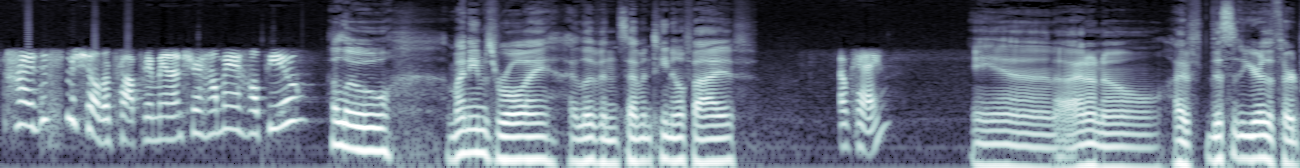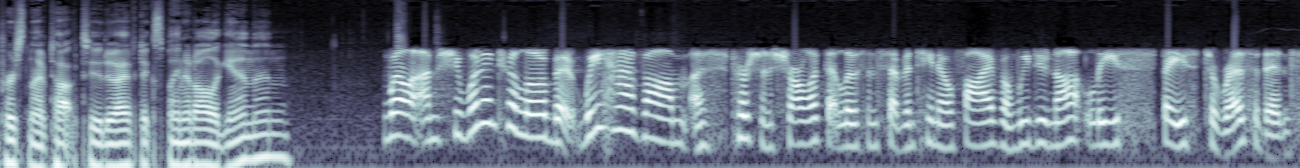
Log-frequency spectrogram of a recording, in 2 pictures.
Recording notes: Prank Phone Calls Collection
